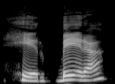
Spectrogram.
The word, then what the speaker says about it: gerbera: Essa também tem quase o mesmo nome em português, mas a gente muda a sílaba mais forte. Em espanhol é herbera e em português é gerbera.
